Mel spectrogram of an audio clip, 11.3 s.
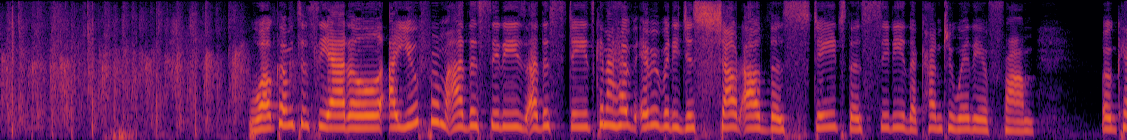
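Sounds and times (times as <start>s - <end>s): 
crowd applauding: 0.0s - 3.0s
speech: 2.5s - 11.2s.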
